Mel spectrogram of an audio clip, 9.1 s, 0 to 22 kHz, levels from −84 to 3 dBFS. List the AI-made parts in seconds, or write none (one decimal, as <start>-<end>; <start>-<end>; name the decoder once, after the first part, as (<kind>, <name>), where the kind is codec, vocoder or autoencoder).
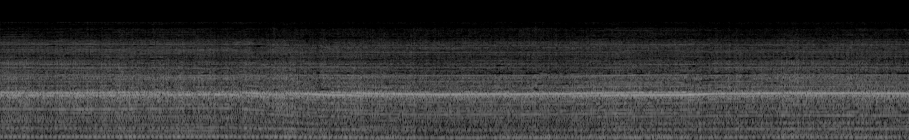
none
